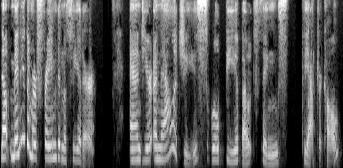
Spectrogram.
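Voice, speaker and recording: A woman hosting a podcast interview, asking questions in a lively, laughing way. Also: medium pitch, a little slow, husky, no room sound. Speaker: podcast host. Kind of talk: conversational interview.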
